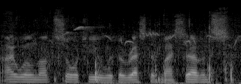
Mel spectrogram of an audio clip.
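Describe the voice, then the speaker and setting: An actor playing a young prince feigning madness, sardonic, playful and bitter in a theatrical Shakespearean radio drama style. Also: male voice, fairly low pitch, monotone, a little fast, over a noisy crowd, natural voice. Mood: probing.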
